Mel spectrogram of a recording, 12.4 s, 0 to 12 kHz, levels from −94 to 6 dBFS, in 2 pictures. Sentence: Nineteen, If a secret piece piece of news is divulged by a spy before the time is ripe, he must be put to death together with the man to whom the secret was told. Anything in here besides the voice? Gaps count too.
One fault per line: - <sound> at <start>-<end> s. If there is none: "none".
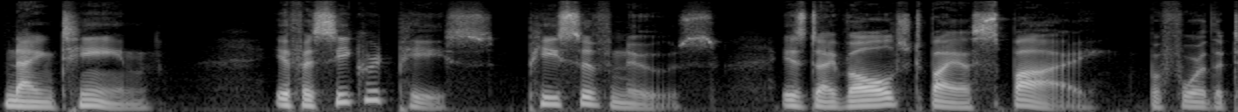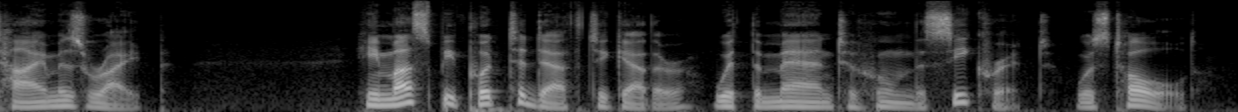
none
